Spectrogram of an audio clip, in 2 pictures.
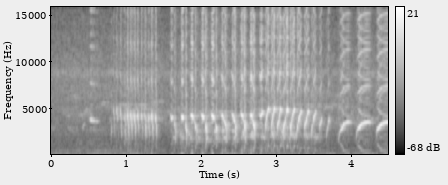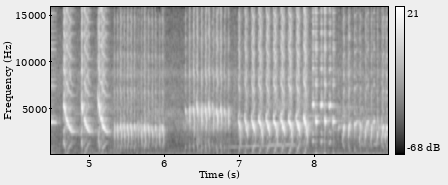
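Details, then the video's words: Canary in energetic 'gacor' song, used as a lure to set other canaries singing: nearly unbroken high-pitched phrases of fast trills, rolling repeated notes, buzzy bursts and steep sweeping whistles, switching to a new phrase every second or so. "Pancingan Efektif Banyak Kenari Ikut Gacor Dengan Suara Kicauan Kenari Gacor Ini"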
